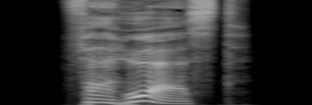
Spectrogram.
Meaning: second-person singular present of verhören
- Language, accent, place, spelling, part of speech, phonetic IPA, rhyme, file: German, Germany, Berlin, verhörst, verb, [fɛɐ̯ˈhøːɐ̯st], -øːɐ̯st, De-verhörst.ogg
